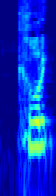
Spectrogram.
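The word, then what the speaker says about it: Couëron: In the town, is it Couron? How would you pronounce? I can't pronounce it. Couron? – Couron. – Couron. Now, you start there. – Couron. Yeah. Yes, it's a small village.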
